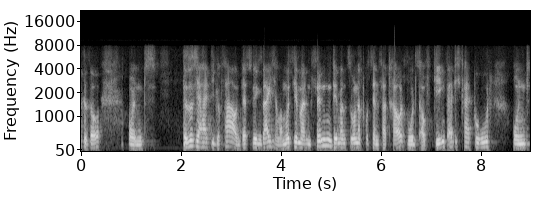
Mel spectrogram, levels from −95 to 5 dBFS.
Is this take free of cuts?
yes; 0 cuts

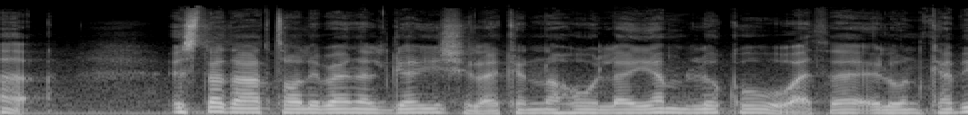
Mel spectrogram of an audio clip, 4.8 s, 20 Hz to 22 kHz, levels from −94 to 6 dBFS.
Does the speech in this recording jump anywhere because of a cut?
yes; 1 cut; at 1.3 s

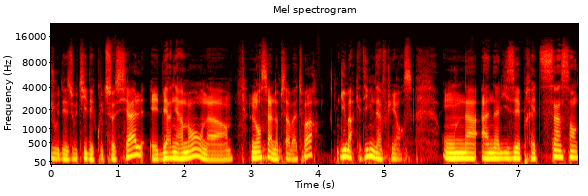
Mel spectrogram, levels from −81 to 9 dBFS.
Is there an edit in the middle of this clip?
no; 0 cuts

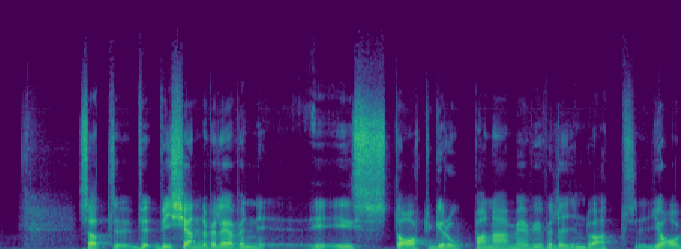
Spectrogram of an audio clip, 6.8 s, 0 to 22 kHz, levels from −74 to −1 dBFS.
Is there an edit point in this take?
no; 0 cuts

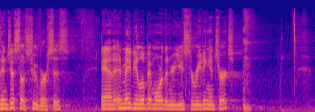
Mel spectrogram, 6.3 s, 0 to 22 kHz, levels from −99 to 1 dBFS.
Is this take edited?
no; 0 cuts

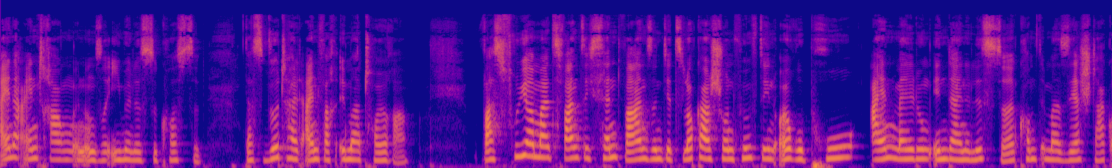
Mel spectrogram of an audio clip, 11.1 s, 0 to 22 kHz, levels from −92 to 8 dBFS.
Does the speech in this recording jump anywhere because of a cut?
yes; 1 cut; at 7.6 s

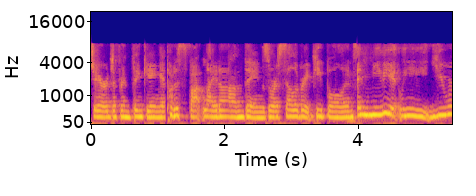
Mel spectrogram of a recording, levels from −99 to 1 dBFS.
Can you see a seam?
yes; 3 cuts; at 1.1 s, 3.3 s, 3.9 s

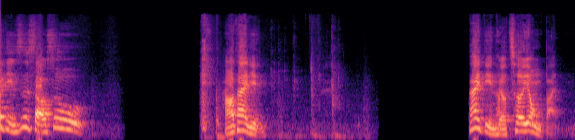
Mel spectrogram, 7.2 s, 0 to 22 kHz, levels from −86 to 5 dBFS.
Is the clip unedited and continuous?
no; 1 cut; at 6.2 s

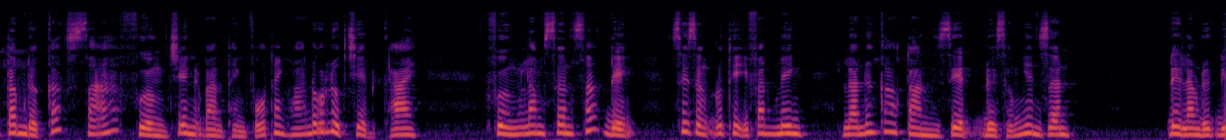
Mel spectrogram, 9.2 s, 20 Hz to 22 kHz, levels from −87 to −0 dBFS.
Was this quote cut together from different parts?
no; 0 cuts

